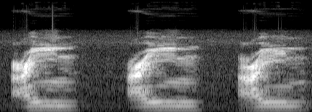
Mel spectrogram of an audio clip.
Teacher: আইনটা নরম হবে, পাতলা হবে, আবার গলা চাপা হবে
